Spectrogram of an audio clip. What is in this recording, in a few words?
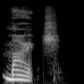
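"March" English, us; March – Março; Datas em Inglês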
